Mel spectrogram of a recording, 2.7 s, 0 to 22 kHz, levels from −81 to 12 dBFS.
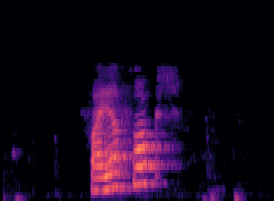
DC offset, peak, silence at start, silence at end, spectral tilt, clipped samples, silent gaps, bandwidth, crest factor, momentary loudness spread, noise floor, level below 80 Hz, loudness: under 0.1%; -4 dBFS; 0.9 s; 0.35 s; -6.5 dB/octave; under 0.1%; none; 6 kHz; 20 dB; 7 LU; -69 dBFS; -62 dBFS; -19 LUFS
